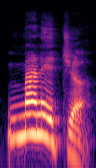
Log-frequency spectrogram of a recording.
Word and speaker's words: manager: 3-syllable words that end with the letter ER or LY, they're normally going to be stressed on the first syllable. For example, manager, not manager.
